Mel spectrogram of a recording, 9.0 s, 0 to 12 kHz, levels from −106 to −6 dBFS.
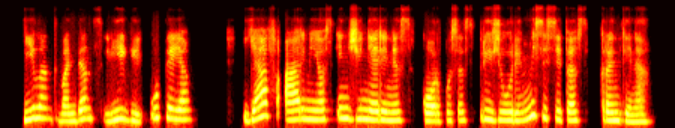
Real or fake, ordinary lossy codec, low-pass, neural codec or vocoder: real; Opus, 16 kbps; 7.2 kHz; none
